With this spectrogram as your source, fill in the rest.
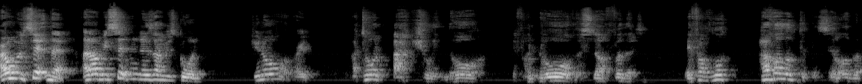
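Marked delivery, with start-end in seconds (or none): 2.0-8.6 put-on musing, thinking aloud in a Scottish accent. Acting out thinking aloud about a serious matter: scottish accent. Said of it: "slip into a Scottish accent".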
